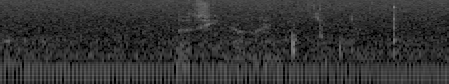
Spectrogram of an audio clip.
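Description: Quiet room tone with a steady low hum, broken by faint whispering and a couple of small clicks around the middle.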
